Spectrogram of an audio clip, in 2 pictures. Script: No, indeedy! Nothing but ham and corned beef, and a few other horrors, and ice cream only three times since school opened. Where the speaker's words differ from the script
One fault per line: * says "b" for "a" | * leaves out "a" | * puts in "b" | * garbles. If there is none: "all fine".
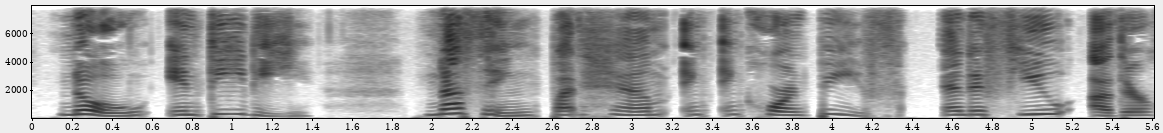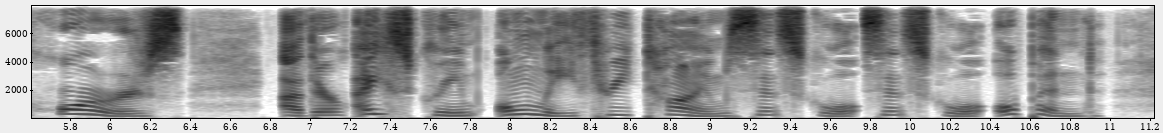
* puts in "and"
* says "other" for "and"
* puts in "since school"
